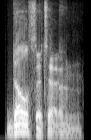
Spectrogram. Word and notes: dulcitone: British English

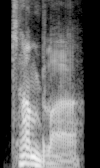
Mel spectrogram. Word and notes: tumbler: British English

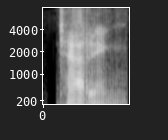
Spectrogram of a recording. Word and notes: tatting: American English

